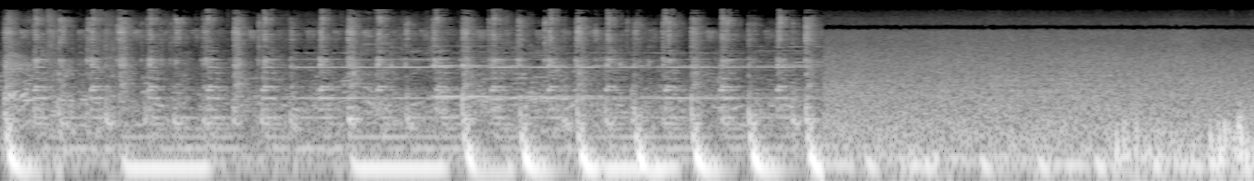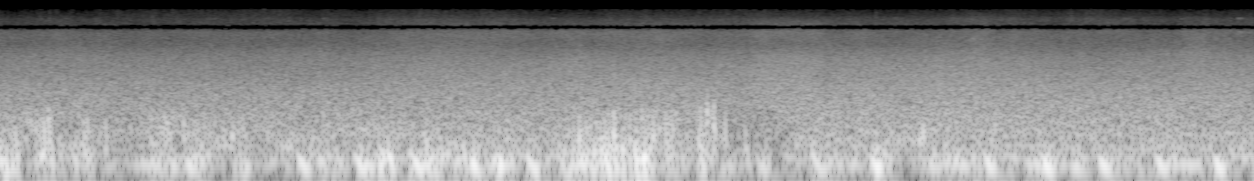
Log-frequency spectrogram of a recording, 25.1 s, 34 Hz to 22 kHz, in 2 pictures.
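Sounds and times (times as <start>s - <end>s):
surf breaking on shore: 8.3s - 25.0s
wind gusting on microphone: 8.6s - 25.0s.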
